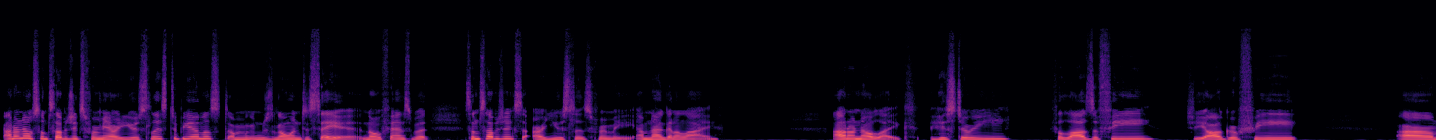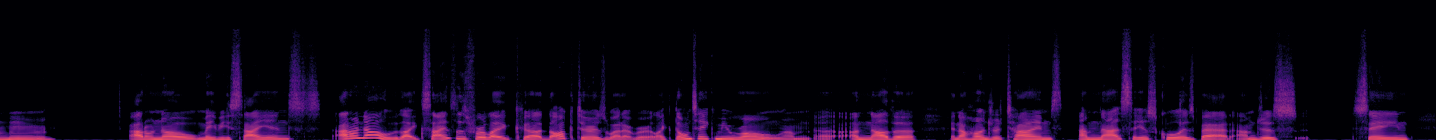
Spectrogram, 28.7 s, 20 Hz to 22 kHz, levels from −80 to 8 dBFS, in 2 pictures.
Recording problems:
none

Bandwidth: 17.5 kHz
